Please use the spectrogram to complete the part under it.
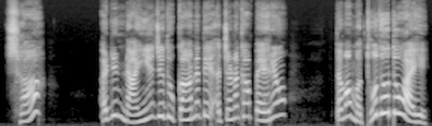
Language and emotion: Sindhi, surprised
